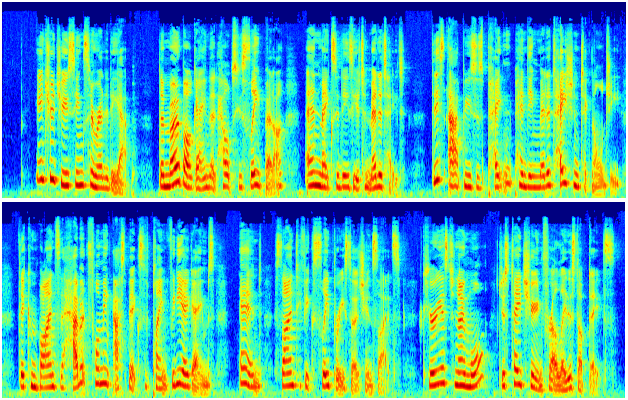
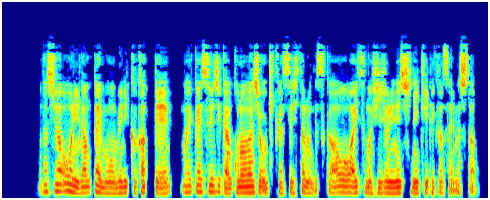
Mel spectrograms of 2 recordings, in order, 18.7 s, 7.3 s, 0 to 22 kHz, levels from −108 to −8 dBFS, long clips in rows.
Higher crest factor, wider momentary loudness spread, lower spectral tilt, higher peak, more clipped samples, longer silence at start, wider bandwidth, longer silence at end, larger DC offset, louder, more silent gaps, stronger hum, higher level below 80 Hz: about the same, 20 dB vs 20 dB; first, 12 LU vs 7 LU; about the same, -3.5 dB/octave vs -4.5 dB/octave; first, -2 dBFS vs -6 dBFS; neither; about the same, 0.5 s vs 0.55 s; first, 15 kHz vs 9.4 kHz; about the same, 0.2 s vs 0.15 s; neither; first, -21 LUFS vs -25 LUFS; second, none vs 2.22-2.27 s, 2.57-2.67 s; neither; first, -56 dBFS vs -62 dBFS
